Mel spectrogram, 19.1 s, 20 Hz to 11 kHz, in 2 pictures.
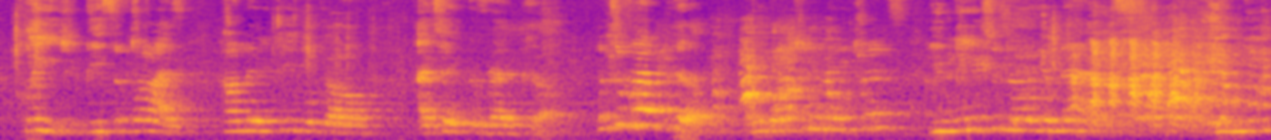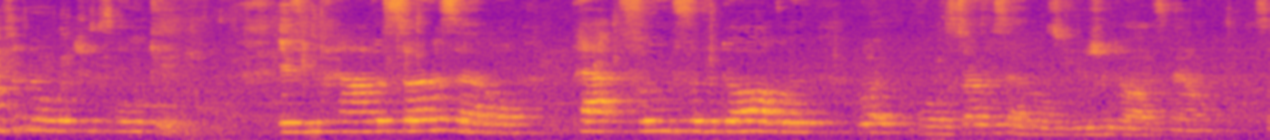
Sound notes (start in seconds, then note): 5.4 audience member laughs; 7.6 audience laughing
